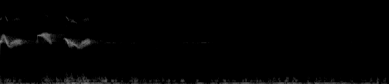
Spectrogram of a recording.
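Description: Scarlet Tanager song: a quick run of burry, hoarse, robin-like phrases, strongest at first and then fading, over a low background rumble.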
